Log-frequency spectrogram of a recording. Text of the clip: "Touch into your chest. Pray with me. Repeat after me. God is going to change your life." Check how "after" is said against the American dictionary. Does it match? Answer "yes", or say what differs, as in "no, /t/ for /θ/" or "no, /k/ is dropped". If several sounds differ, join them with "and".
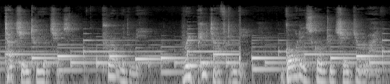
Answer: yes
